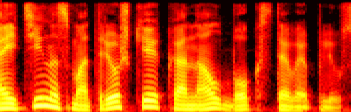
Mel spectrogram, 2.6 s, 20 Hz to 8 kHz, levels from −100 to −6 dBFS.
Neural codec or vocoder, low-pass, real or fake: codec, 16 kHz, 8 kbps, FunCodec, trained on LibriTTS, 25 frames a second; 7.2 kHz; fake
